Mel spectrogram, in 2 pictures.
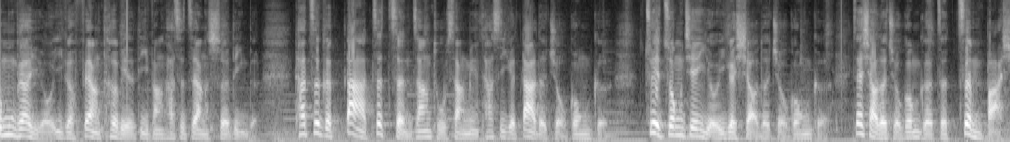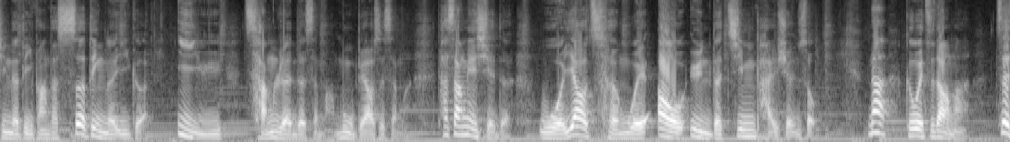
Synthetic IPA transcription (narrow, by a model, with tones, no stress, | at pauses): mu˥˩p̬jɑ˥ʊjo˨˩ʊi˧˥ɡə˧fe˥ɪʈ͡ʂʰɑ˧˥ŋt̪ʰɤ˥˩pjɛ˧˦d̪ə˨t̪i˥˩fɑ˦ŋt̪ʰa˥ʂ̩˥˧ʈ͡ʂɤ˥˧jɑ˥˧ŋʂɤ˥˧t̪i˥˩ŋd̪ə̰˩ | t̪ʰa˥ʈ͡ʂɤ˥˩ɡə˩t̪a˥˧t͡sɤ˥˩t͡sə˨˩ŋt͡sɑ˥ŋt̪ʰu˨˧˥ʂɑ˥˧ŋmjɛ˥˨nt̪ʰa˥ʂɻ̩˥˩i˧˥ɡə˧t̪a˥˩d̪ə˩t͡ɕjo˨˩ʊkʊ˦ŋkɤ̰˧˦ | t͡swe˥˩ɪt͡sʊ˥ŋt͡ɕjɛ˥njo˨˩ʊi˧˥ɡə˧ɕjɑ˨˩ʊd̪ə˦t͡ɕjo˨˩ʊkʊ˥ŋkɤ̰˧˥ | t͡sa˥˩ɕjɑ˨˩ʊd̪ə˦t͡ɕjo˨˩ʊko˥ŋkɤ˧˦t͡sə˧˥ʈ͡ʂə˥˩npa̰˨˩ɕi˥nd̪ə˨t̪̬i˥˩fɑ˨˦ŋt̪ʰa˥ʂɤ˥˧t̪i˥˩ŋlə˩i˧˥ɡə̰˧ | i˥˩y˧˥ | t͡sʰɑ˧˥ŋɻə˧˦nd̪ə˧ʂə˧˦nmə̰˨˩mu˥˩pjɑ˥ʊʂɻ̩˥˩ʂə̰˧˦nmə̰˩ | t̪ʰa˥ʂɑ˥˧ŋmjɛ˥˨nɕjɛ˨˩d̪ə˦ | wɔ˨˩jɑ˥˩ʊʈ͡ʂʰə˧˥ŋwe˧˥ɪɑ˥˧ʊy˥˩nd̪ə˩t͡ɕi˦˥npʰa˧˥ɪɕɥɛ˧˥nso˨˩ʊ | na˥˨kɤ˥˧we˥˩ɪt͡s̩˥˦t̪ɑ˥˩ʊma̰˩ | t͡sɤ˥˧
